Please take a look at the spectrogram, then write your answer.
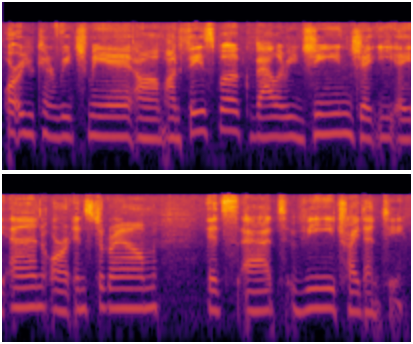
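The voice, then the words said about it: Polished radio voice. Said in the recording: “she has a great radio voice. You really sound ... awesome ... On the radio.”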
